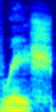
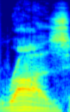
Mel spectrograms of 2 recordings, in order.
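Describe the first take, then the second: First: The name ends with an sh sound. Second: The name ends with a z sound. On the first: This is how the animated series says the name. "the correct pronunciation of his name" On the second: This is how the films say the name. "they pronounce it Raz in, instead of Raish"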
